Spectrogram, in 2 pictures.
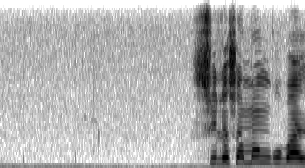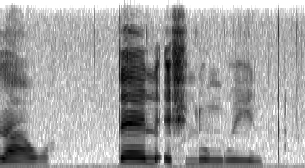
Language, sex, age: Tsonga, female, 24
